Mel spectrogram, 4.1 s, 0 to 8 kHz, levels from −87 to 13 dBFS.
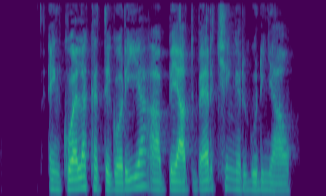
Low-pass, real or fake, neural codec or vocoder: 7.2 kHz; real; none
